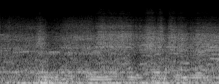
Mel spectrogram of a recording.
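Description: Steam-hauled train running along the track, with a steady rumble of wheels on the rails and the locomotive working.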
